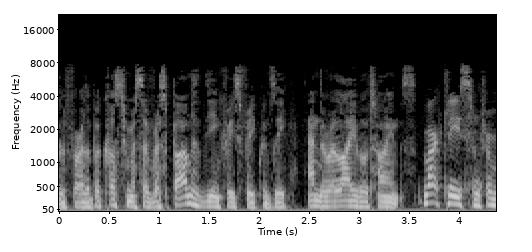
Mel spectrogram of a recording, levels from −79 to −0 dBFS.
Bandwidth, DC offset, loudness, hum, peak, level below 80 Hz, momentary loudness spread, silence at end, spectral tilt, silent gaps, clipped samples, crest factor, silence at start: 8 kHz; 1%; -22 LUFS; none; -8 dBFS; -38 dBFS; 3 LU; 0 s; -6.5 dB/octave; none; under 0.1%; 12 dB; 0 s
